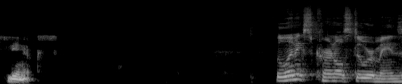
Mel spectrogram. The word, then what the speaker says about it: Linux: this is lals and I pronounce Linux as Linux the Linux kernel Still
